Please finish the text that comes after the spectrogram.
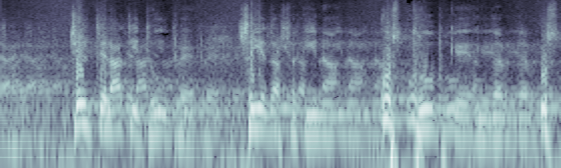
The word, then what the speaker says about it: سکینہ: امام علی مقام سیدنا امام حسین کی پیاری لخت جگر شہزادی سیدہ سکینہ، اصل نام ان کا عربی وزن میں سکینہ ہے، عرف عام میں سکینہ چلتا ہے، اصل لفظ سکینہ.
